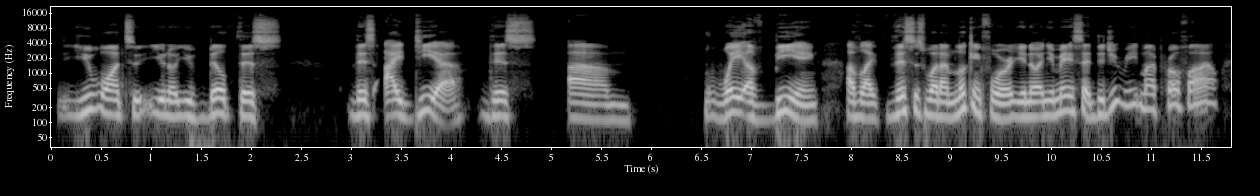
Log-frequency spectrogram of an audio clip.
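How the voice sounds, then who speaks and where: A man's voice: medium pitch, a little slow, no room sound. Man interviewing, very dry close sound. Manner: meandering, frequent "you know". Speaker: interviewer and host. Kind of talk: casual interview with personal storytelling.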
